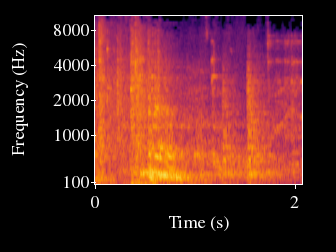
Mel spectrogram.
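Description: Loaded barbell clanking into the steel uprights of a bench press rack as it is racked: a metal clatter at the start and again about half a second in, with lighter knocks after.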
